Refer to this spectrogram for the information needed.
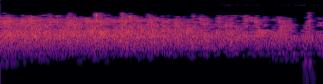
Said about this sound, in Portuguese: Quem aqui nos visita pela primeira vez nessa noite, faz assim com a sua mão. Mais uma salva de palmas pela vida dessas pessoas.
